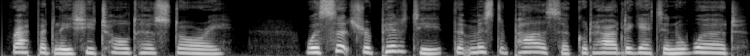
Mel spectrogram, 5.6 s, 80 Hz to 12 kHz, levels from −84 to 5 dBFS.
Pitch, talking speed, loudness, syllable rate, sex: 235 Hz, 170 wpm, -18 LUFS, 5.3 syllables/s, female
